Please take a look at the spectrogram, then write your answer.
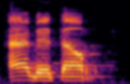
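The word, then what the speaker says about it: أبتر: Ro nggak boleh dipantul tidak boleh dipantulkan abtar ya tapi dia benar-benar diucapkan lepas ya dan ditafkhimkan abtar tar tar ya silakan ibu diulangi inna syani'aka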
